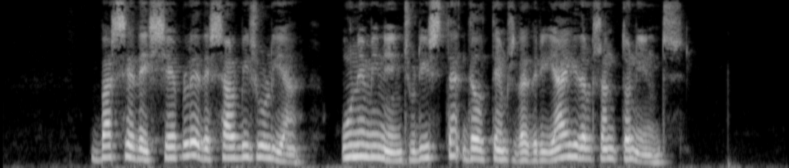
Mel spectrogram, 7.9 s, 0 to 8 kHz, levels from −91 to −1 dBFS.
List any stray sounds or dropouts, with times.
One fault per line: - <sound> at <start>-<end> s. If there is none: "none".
none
